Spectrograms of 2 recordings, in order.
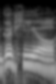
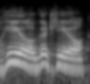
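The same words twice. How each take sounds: First: Said in the usual way. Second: Slow, drawn marker words; slow praise to the dog. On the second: Shown as a demonstration. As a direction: stretch each word out slowly. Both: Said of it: "using a lot more healing".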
